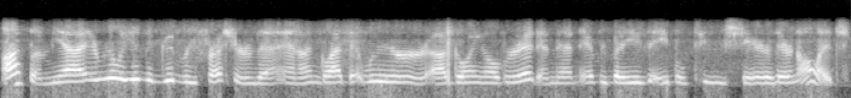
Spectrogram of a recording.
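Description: A woman's voice: lowish voice, moderate pace, creaky, few pauses. A woman hosting a radio net, working through call signs in a cheerful, formal radio manner, heard over a two-way walkie-talkie. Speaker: radio net control host. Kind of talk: running on-air radio check-ins. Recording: tinny narrow radio channel with faint hiss.

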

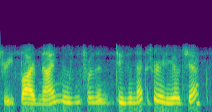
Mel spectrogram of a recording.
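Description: Gravelly, low-voiced woman running a radio net over a two-way radio, methodical and friendly, with tinny sound. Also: steady tone, a little fast. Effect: heard over a two-way radio.

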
